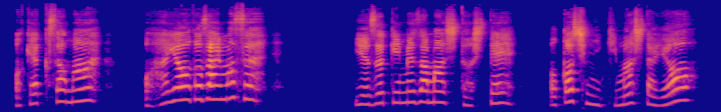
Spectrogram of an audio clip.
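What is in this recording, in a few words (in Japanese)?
目覚まし（店員っぽく）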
